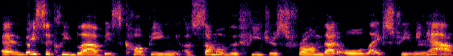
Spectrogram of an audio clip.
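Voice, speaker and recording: At a fairly quick pace, a woman talks with ordinary pitch variation and a medium pitch. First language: French. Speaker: author and social media coach. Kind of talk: interview.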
